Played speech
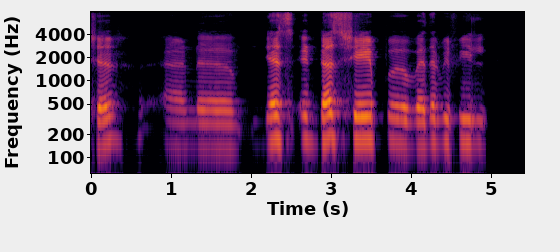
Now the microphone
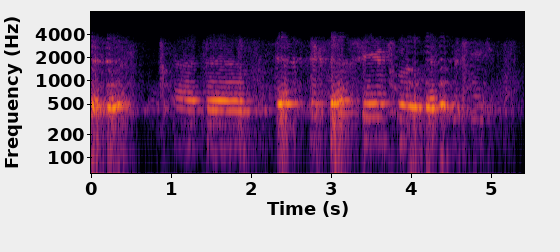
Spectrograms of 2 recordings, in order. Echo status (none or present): present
